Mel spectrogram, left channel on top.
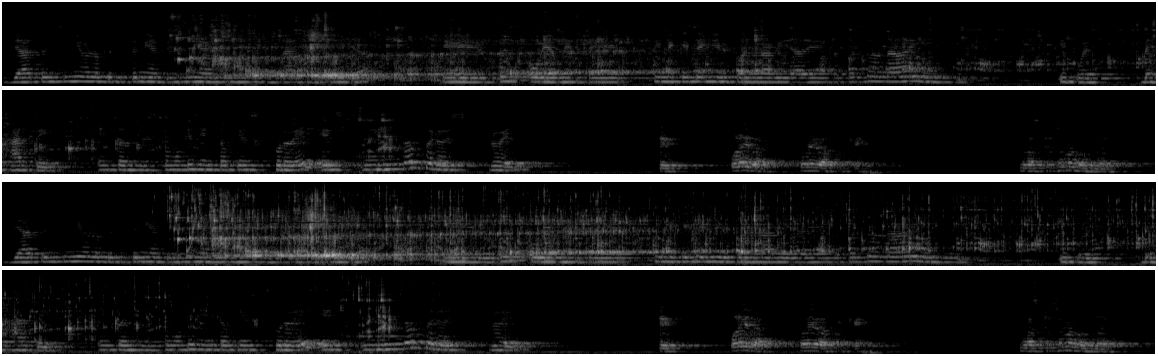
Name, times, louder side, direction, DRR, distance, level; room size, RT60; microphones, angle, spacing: voice 1, 0.0-3.7 4.4-6.2 6.5-9.6 10.6-10.9 11.4-12.1 12.5-16.2 16.4-16.7, equal, 35° left, 2 dB, 0.9 m, -46 dB
Liquid, 1.2-17.3 20.1-20.3, right 6 dB, 75° right, 0.5 m, -42 dB
voice 2, 18.8-19.2 19.5-20.2 21.7-22.6, equal, 30° right, 0 dB, 1.3 m, -44 dB
12.0 x 4.8 x 2.6 m, 0.98 s
head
